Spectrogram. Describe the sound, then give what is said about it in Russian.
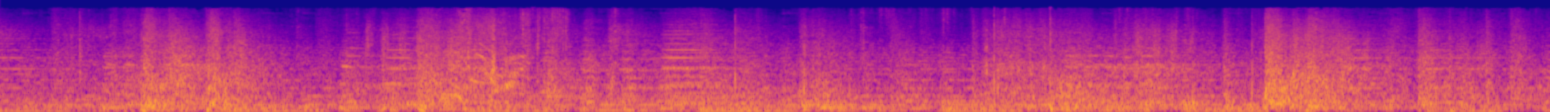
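Pistol gunfire rings out during a shootout between police officers, soldiers and bandits: many sharp, loud bangs in an uneven, rapid volley that keeps going throughout. “старательно целясь, стреляет по бандитам из пистолета”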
